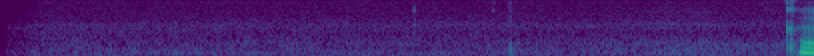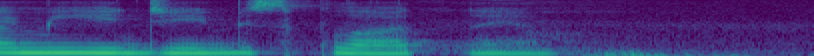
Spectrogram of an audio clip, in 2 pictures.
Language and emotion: Russian, neutral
